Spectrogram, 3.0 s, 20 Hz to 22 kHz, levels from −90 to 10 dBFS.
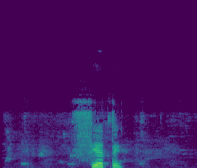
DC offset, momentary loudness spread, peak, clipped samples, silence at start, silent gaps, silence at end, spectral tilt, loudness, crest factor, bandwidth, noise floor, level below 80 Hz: under 0.1%; 18 LU; -6 dBFS; under 0.1%; 1.1 s; none; 1.15 s; -3.5 dB/octave; -22 LUFS; 22 dB; 9.6 kHz; -66 dBFS; -72 dBFS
